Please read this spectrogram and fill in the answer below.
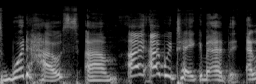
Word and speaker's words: Wodehouse: I said Woodhouse because when I first went to England, because I lived in northern Michigan, nobody had certainly ever heard of P.J.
